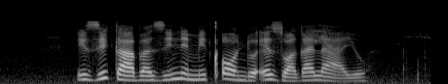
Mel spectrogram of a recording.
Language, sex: Zulu, female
